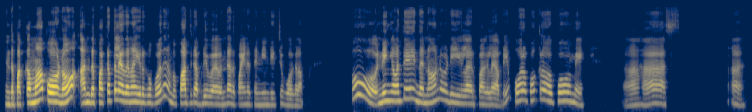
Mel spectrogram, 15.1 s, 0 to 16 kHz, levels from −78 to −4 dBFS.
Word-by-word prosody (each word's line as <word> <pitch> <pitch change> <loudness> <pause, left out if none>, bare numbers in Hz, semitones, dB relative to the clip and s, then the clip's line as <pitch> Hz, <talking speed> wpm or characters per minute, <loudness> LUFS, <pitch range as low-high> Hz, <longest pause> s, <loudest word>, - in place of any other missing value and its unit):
இந்த 185 0 -1
பக்கமா 225 +7 +5 0.2
போணும். 255 - +8 0.3
அந்த 235 0 -1 0.2
பக்கத்துல 280 +6 +2
எதனா 250 -1 +2
இருக்கும்போது 230 - -4
நம்ப 225 -8 -9
பார்த்துட்டு 220 +1 +1
அப்பிடியே 210 +1 -11
வ - - -2 0.2
வந்து 210 +4 -6
அந்த 185 - -11
பயணத்த 180 -1 -8
நீண்டிச்சும் 175 +1 -15
போகலாம். 160 -3 -11 1.0
ஓ! - - +1 0.5
நீங்க 275 +1 +1
வந்து 275 +5 -5 0.2
இந்த 245 -3 -3
நாடோடிலாம் 240 -7 -6
இருப்பாகள்ல 185 -2 -7
அப்பிடியே 240 - -12
போற 285 +3 -2 0.2
போக்குல 305 +2 -6 0.3
போவோமே! 265 -8 -4 1.1
ஆஹா! 175 0 -12 0.4
ஸ் - - -21 1.2
ஆ. 165 -4 -14
220 Hz, 115 wpm, -19 LUFS, 185-260 Hz, 1.2 s, போணும்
